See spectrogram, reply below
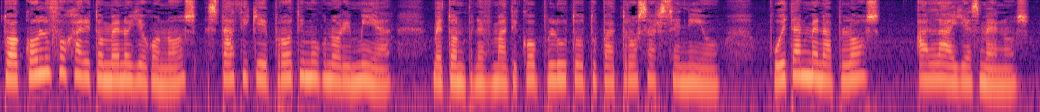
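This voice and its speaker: A woman presenter reading a spiritual memoir aloud in a measured, expressive way. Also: medium pitch.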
